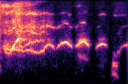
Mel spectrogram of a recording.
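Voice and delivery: high, soft wheezy laugh. Real, not acted. Angler laughing off getting emotional, high wheezy laugh. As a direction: break into a thin high laugh.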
